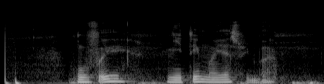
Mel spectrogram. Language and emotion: Russian, sad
